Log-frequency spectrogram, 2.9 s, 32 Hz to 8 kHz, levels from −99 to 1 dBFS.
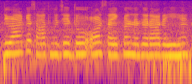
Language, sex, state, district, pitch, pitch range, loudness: Hindi, male, Chandigarh, Chandigarh, 230 Hz, 220-240 Hz, -13 LUFS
